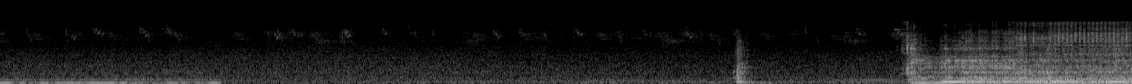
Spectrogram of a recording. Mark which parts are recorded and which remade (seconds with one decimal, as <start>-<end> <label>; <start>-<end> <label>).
0.0-3.0 recorded; 3.0-8.2 remade; 8.2-11.3 recorded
